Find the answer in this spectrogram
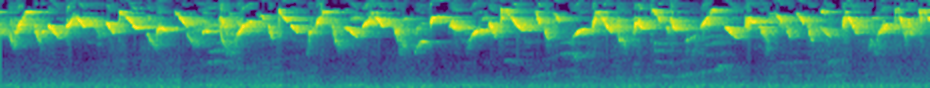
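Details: Unbroken high-pitched warbling from a male black-throated canary, recorded as a training song for young birds; rapid downward-sweeping chirps repeat in tight clusters throughout, loud and clean.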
